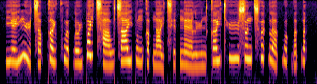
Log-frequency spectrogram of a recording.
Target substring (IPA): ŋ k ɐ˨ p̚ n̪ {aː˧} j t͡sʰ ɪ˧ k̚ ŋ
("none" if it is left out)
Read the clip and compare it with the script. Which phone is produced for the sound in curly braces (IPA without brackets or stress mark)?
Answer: aː˨˩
